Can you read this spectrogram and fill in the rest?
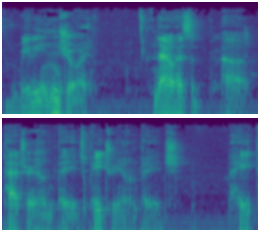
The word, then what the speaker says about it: Patreon: I was just been calling it Patron. But I guess it is Patreon. – It's Patreon, and you become a patron by using Patreon.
